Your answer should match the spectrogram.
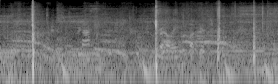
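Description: A volleyball being struck by players during a rally: about four sharp hits, the loudest about half a second in, with the others later and closer together.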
